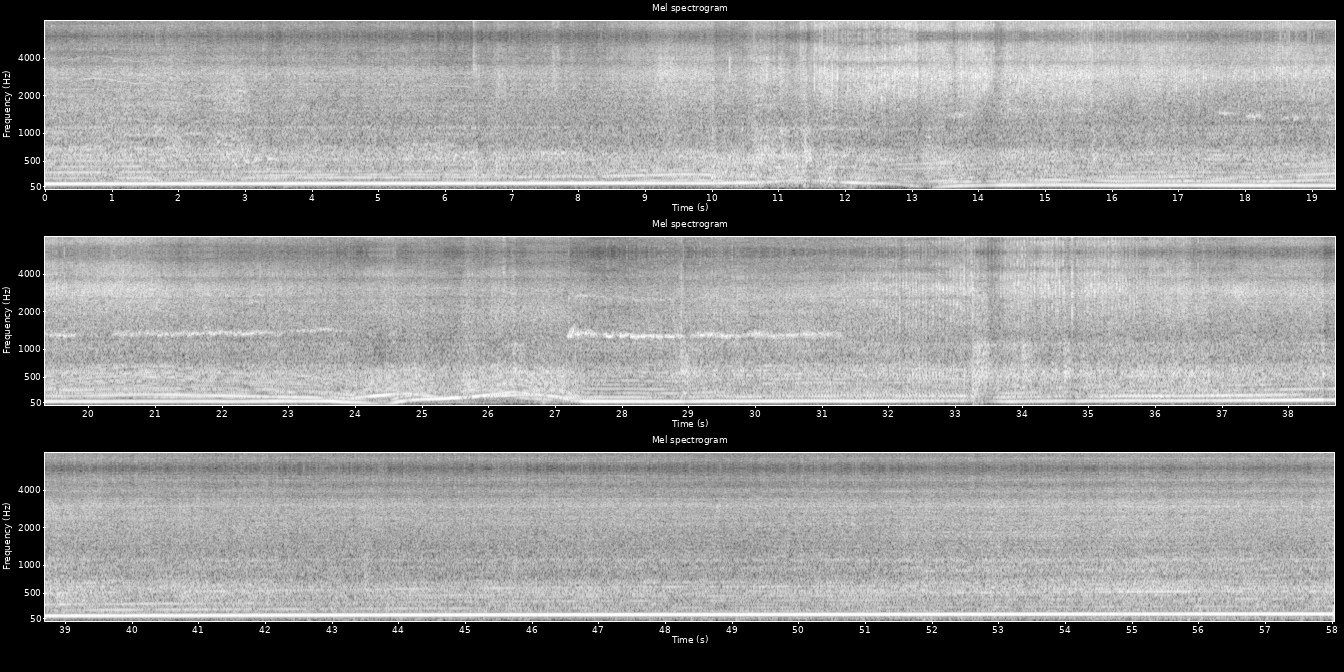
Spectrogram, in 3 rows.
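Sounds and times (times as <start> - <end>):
race car engine revving: 0.0 - 58.0
faint high whine: 13.4 - 24.4, 27.2 - 32.4.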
